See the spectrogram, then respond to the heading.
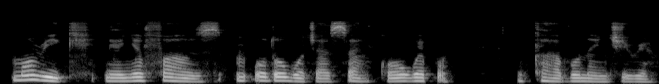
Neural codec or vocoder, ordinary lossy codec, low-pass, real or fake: none; none; none; real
